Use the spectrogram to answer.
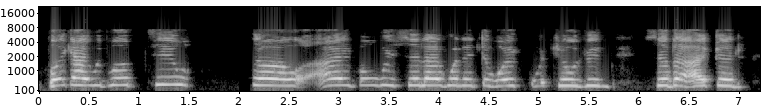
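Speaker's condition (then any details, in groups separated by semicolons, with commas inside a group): Cerebral palsy; wheelchair user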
